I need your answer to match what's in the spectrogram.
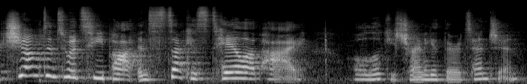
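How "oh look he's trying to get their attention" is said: usual speaking voice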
